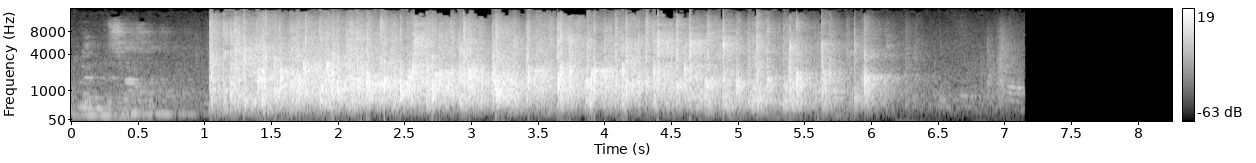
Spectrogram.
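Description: People applaud loudly.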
